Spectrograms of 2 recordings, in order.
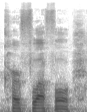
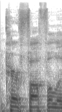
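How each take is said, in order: First: The word has an extra L sound after the F. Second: The word has no L sound after the F. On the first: The speaker calls it wrong. "I'm adding an extra L" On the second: The speaker calls it right. "Kerfuffle is proper"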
